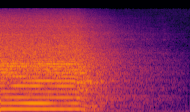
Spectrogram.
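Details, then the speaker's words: Beetleweight combat robot weapon on belt-and-pulley drive at second-highest belt tension, zero to full power: clean steady high whine, smooth spin-down with no rattle or wobble; normal weapon spin. "that sounds really nice just for grins it feels pretty stable"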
